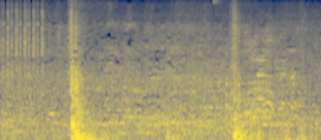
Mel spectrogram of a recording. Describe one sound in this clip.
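Cardboard boxes thud onto a metal truck floor.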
